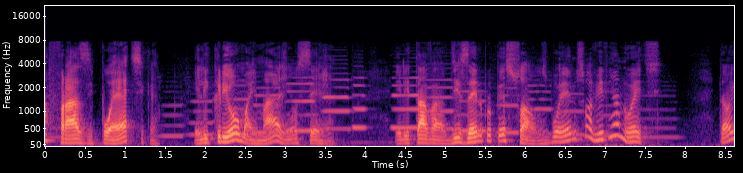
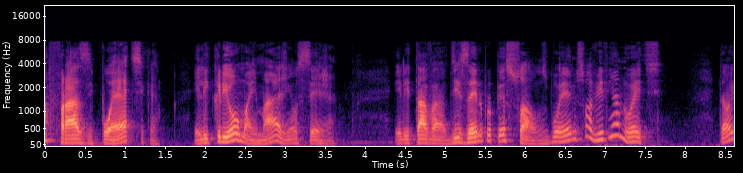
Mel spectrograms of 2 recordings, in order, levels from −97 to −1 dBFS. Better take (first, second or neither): second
